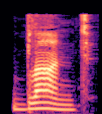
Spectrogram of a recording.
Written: bluntness

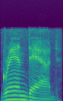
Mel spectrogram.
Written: granddad

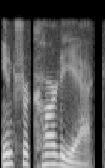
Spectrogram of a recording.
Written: intracardiac

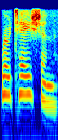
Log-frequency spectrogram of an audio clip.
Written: rotation

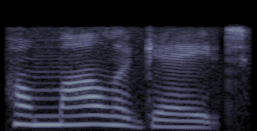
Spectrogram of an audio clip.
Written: homologate

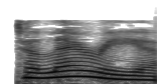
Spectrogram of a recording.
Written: talaria

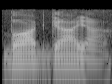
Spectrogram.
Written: Bodh Gaya

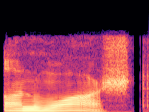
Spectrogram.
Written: unwashed

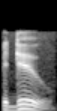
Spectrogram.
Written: bedew

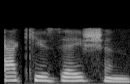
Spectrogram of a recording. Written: accusation

